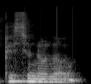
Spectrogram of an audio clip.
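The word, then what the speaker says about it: Phitsanulok: going to sit in Dhamma Vipassana Center in Pitsanulakot. I'm not sure if I pronounce it right. It's like 5 hours. Yes, maybe. Yes, yes. 5 hours to the north of Bangkok. Thailand, yeah, Bangkok. It's Pitsanulok.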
